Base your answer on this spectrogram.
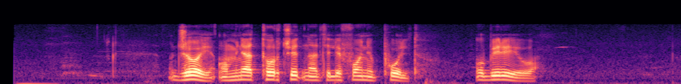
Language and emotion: Russian, neutral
